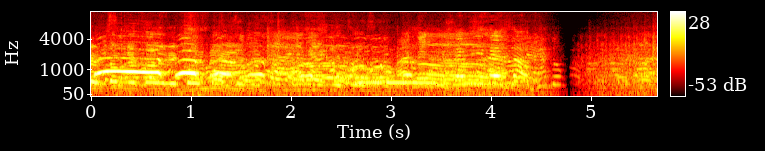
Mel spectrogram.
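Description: An accordion plays a lively folk tune.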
